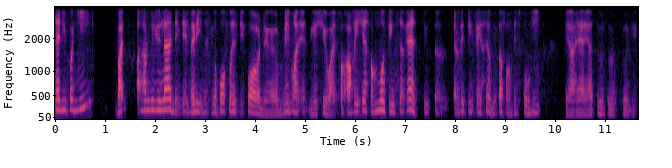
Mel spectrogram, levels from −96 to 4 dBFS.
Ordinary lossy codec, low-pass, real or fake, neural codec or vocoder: Opus, 32 kbps; 3.6 kHz; fake; codec, 16 kHz, 0.7 kbps, FocalCodec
